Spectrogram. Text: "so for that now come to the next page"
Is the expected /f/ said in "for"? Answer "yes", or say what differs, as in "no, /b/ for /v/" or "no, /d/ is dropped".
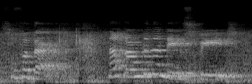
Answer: no, /p/ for /f/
